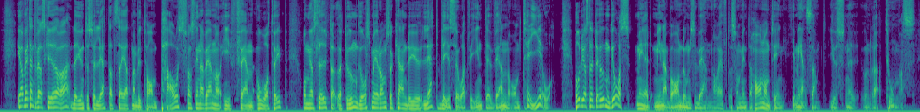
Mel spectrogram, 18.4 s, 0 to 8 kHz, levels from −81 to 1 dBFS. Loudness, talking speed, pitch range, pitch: -18 LUFS, 220 wpm, 90-125 Hz, 105 Hz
